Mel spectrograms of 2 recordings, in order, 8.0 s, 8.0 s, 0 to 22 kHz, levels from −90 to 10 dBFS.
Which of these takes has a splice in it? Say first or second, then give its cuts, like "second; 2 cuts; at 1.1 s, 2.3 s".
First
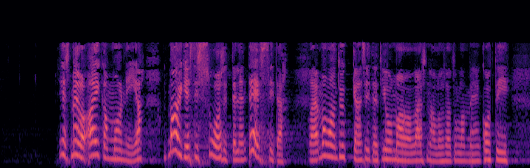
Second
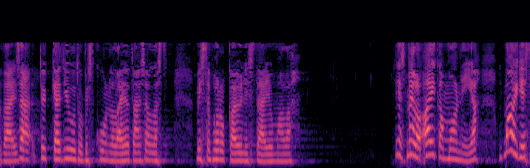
first; 1 cut; at 4.6 s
